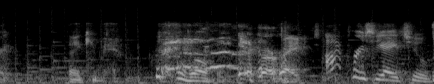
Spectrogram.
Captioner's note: laughs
